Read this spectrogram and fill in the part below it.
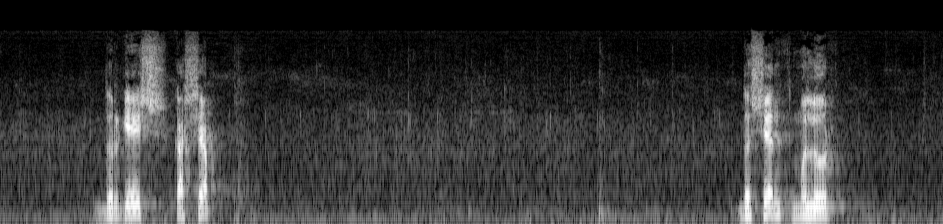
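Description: A man speaks briefly, loud and clear.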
